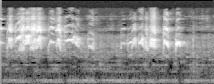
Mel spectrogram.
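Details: Local sooty-headed bulbul nestlings compete at hand feeding. Their softer, squeaky chirps come in uneven runs, ending in a sharp single note, with a low hum in the background.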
